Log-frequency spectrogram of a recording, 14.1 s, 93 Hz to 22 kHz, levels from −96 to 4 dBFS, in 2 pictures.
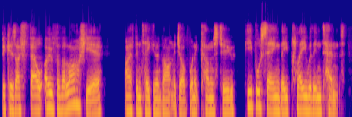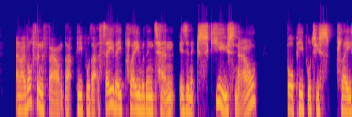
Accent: British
